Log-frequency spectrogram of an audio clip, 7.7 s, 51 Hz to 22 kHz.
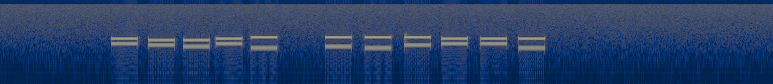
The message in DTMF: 07403 639002

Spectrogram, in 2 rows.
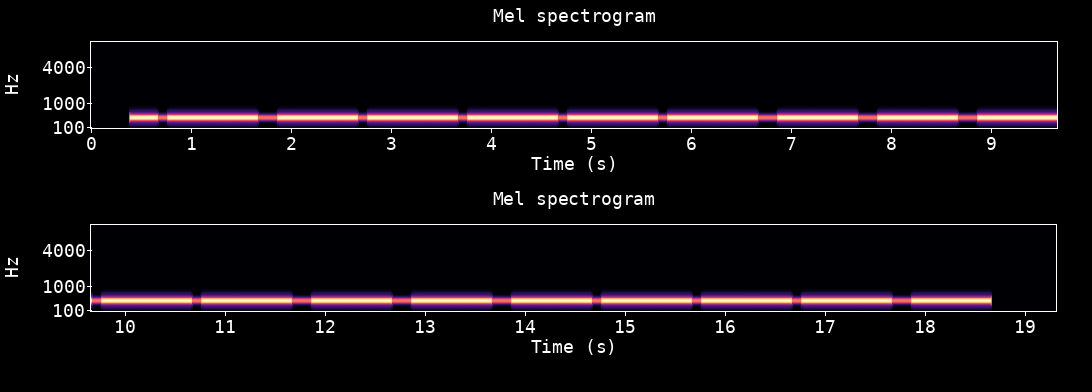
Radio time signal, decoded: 0 1 0 0 0 0 1 1 1 0 0 1 1 1 0 0 0 1

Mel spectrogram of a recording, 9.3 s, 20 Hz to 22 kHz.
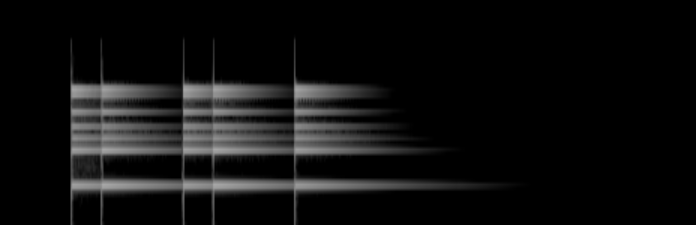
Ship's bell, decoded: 5

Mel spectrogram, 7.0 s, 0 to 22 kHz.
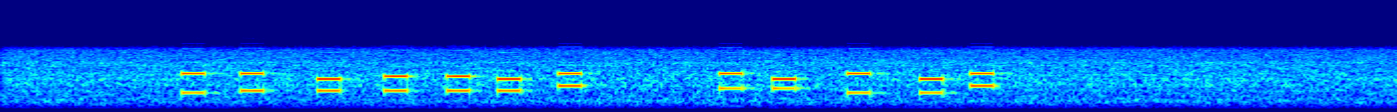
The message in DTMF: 364554# 9731#

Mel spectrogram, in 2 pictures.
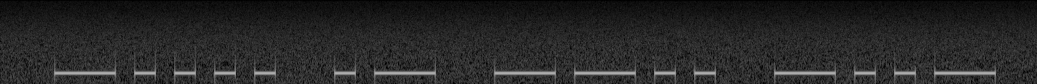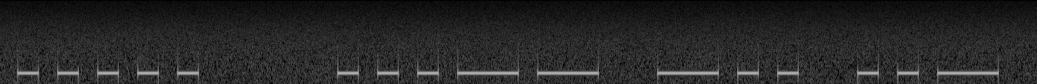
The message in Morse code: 6AZX5 3DU

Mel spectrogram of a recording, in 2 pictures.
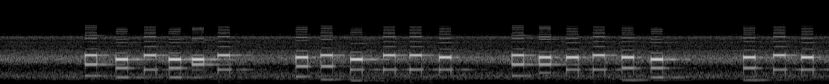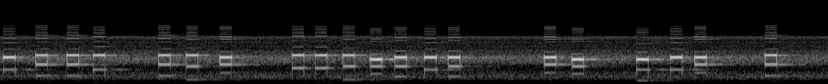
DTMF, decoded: #434*3 891332 #02354 5322##3 #90 6697828 07 120 #

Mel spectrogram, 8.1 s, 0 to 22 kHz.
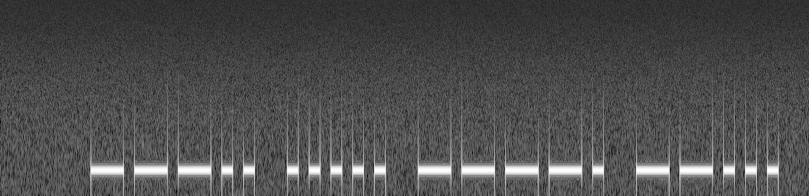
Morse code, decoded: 8597

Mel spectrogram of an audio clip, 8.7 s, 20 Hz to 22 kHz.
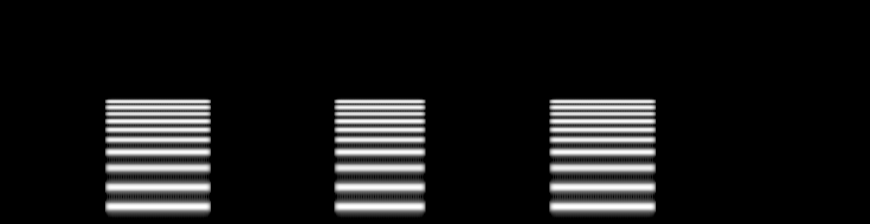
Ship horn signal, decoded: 3 short

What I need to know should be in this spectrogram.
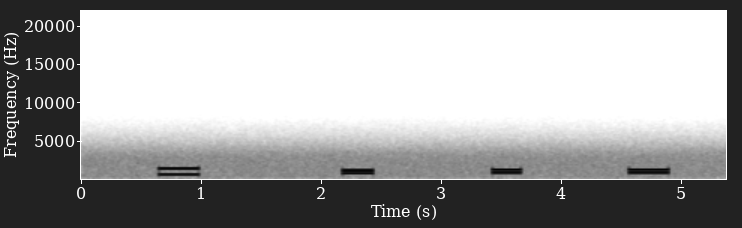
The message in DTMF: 3 7 0 0

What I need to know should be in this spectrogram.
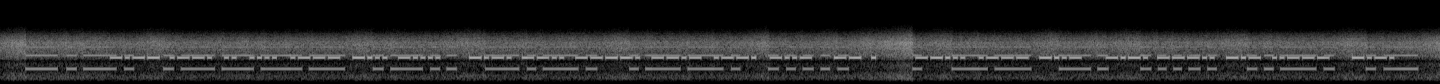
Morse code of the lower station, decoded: C1LCP5 EMN5FA

